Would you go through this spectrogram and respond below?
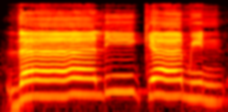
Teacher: Dha hujung lidah dikeluarkan pada dha.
